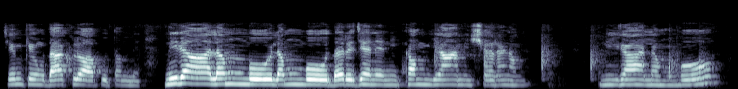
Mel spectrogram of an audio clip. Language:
Gujarati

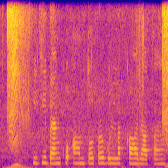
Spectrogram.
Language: Hindi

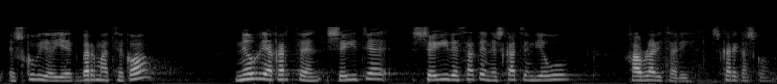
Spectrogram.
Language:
Basque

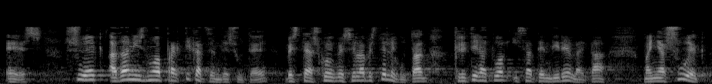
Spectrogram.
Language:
Basque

